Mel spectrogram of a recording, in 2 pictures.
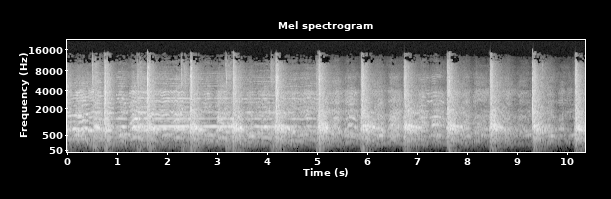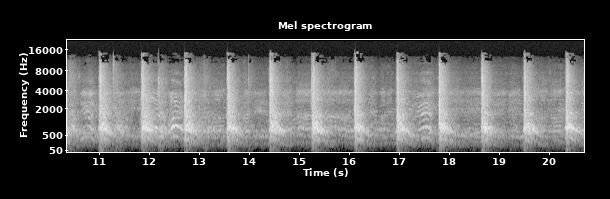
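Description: A crowd of men doing matam, striking their bare chests with open palms in unison in a steady rhythm, with a short collective shout on each loud slap. The slaps come faster at first under a held chanted line, then settle to about one a second.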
